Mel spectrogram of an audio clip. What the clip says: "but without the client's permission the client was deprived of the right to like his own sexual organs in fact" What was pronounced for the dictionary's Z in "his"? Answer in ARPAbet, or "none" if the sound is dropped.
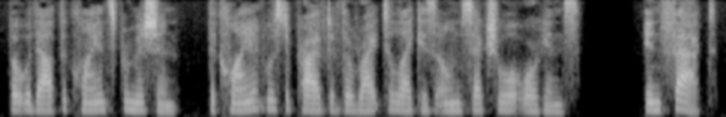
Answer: Z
